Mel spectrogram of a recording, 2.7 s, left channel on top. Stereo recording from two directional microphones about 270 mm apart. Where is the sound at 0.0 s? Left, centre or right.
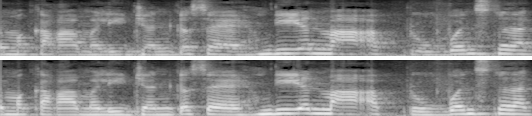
Centre.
